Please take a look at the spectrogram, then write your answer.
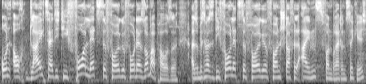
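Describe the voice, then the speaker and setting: Lively intonation at a moderate pace, very even loudness, hardly any pauses, and music in the background. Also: man, high pitch for a man. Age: young. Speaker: podcast host and musician. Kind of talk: casual chat.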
